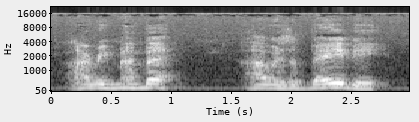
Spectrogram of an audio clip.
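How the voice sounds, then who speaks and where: Very slow speech in an American accent, with ordinary pitch variation and noticeable background noise. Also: man. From Newark, New Jersey. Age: 80s+. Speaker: grandparent interviewee. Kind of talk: family oral history interview. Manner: halting, with repeated words and false starts.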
